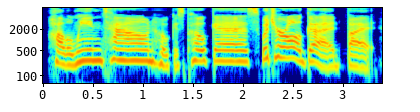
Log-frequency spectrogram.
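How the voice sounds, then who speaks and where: A woman's voice: sits high, expressive, unhurried, smooth, dry recording, clean studio sound. A woman co-hosting a podcast with casual, playful, enthusiastic banter. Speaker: podcast co-host.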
